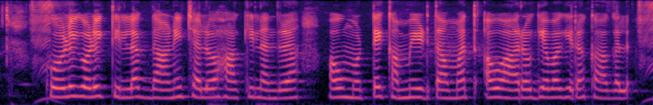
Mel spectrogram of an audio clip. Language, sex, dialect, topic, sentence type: Kannada, female, Northeastern, agriculture, statement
